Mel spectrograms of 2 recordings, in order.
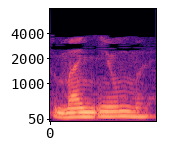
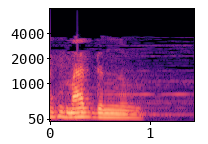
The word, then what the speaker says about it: magnum: et Terra y el y decíamos magum y el decía Magnum deca se le quita toda la grandeza al Magnum diendo mañum eso en pequeñeces la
